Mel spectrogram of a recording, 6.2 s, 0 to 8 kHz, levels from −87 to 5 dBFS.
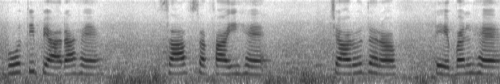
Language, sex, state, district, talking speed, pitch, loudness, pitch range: Hindi, female, Haryana, Rohtak, 105 wpm, 260 Hz, -16 LUFS, 245-275 Hz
